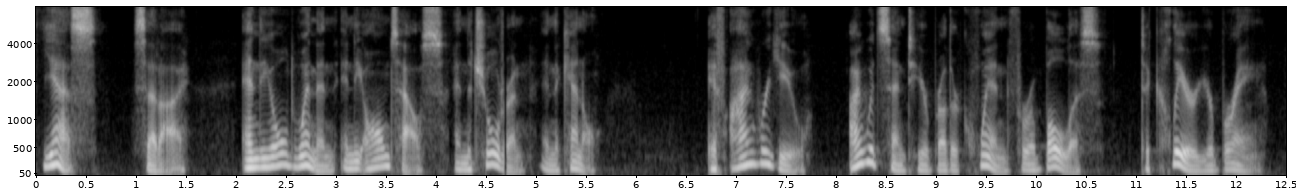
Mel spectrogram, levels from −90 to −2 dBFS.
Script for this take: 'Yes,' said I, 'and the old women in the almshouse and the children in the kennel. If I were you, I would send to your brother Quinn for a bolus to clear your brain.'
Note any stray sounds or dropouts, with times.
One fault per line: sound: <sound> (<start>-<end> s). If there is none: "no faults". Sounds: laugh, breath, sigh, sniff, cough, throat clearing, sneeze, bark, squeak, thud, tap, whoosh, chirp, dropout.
sound: dropout (4.7-4.7 s)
